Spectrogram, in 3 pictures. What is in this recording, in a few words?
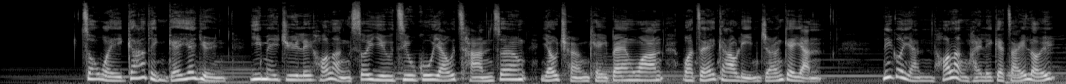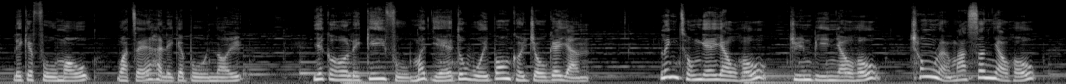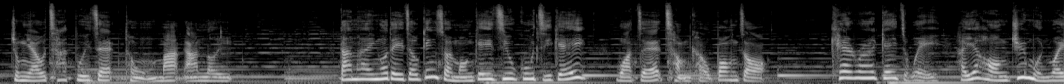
Cantonese; Carer Gateway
